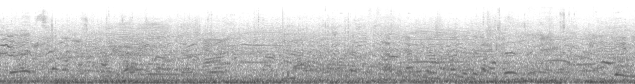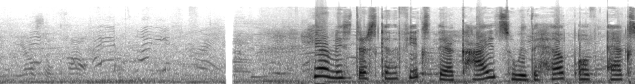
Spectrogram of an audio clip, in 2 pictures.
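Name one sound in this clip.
A crowd of women and children chatter nearby.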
